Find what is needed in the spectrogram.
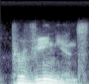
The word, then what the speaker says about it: provenience: It wasn't provenance, it's provenience. Does anybody know that word already? – I've never heard of it. – Yeah, provenience is spelled like convenience, but with the beginning of provenance, sort of.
